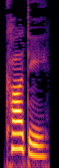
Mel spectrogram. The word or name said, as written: cotty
